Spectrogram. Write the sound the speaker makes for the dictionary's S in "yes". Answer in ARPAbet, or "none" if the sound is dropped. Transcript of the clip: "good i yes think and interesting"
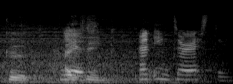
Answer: none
